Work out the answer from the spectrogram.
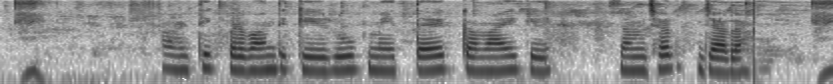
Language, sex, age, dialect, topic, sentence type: Bhojpuri, female, 18-24, Southern / Standard, banking, statement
